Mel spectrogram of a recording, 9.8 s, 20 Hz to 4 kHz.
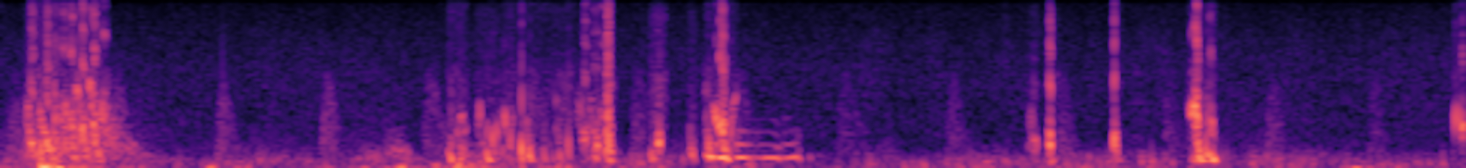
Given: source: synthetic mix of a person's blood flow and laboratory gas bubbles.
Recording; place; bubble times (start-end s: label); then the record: Doppler ultrasound of blood flow; subclavian vein
0.15-0.72 s: bubbles
2.98-3.12 s: bubbles
3.16-4.10 s: bubbles
4.32-4.43 s: bubbles
4.58-4.64 s: bubbles
4.68-4.90 s: bubbles
6.84-6.93 s: bubbles
6.96-7.05 s: bubbles
7.39-7.47 s: bubbles
7.90-8.12 s: bubbles
9.67-9.78 s: bubbles
From the record:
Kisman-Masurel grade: 233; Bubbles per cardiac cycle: several, 3 to 8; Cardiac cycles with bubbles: 50 to 99%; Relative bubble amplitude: loud (0.450 to 0.775); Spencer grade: 3 (all of the cardiac periods contain showers or single bubble signals, but not dominating or overriding the cardiac motion signals); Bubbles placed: anywhere in the cardiac cycle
